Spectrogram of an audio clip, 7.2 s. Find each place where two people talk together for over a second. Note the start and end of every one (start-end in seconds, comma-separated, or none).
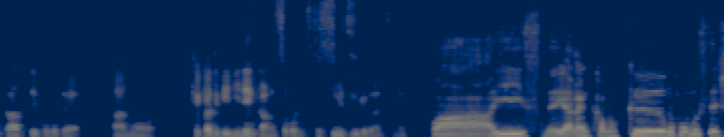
none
